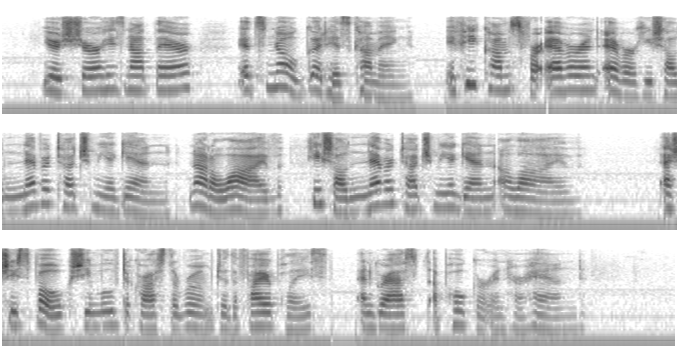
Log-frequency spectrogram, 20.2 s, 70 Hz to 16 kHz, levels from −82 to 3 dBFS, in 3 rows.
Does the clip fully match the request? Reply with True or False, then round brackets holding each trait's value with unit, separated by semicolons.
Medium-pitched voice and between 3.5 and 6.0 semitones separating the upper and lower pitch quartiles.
True (180 Hz; 5.1 semitones)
